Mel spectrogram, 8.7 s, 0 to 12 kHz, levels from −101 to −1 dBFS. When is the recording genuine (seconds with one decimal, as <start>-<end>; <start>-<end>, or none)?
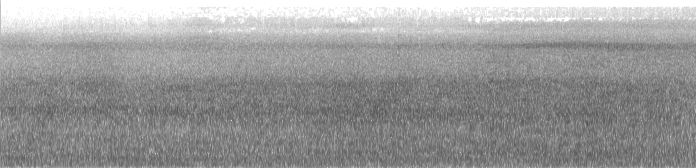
0.0-0.6; 5.8-8.7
